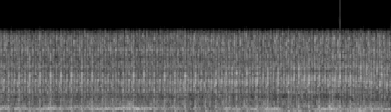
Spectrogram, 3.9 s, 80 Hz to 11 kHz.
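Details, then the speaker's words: Scratch-built home-made steam car, owned for about 15–20 years, running on compressed air instead of steam (boiler blew up on first run); relatively quiet engine at slow speed, crisp regular chuffs about three per second, running smoothly. "The engine runs relatively quiet. He definitely doesn't run very fast."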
